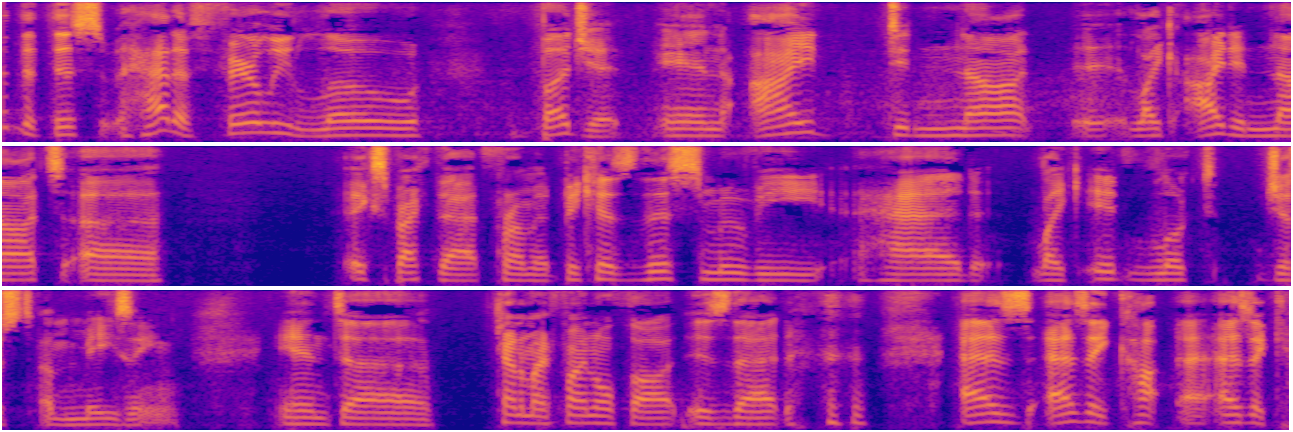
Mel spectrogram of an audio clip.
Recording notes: Recorded live outside a bookstore.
